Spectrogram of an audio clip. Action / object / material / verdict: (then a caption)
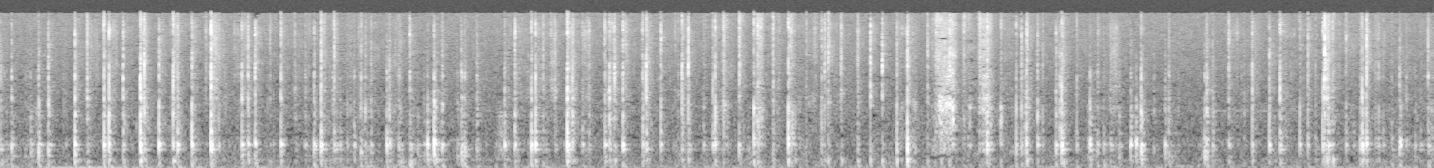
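tap / partly filled plastic water bottle / plastic / none. Long fingernails tap rapidly and continuously on the ribbed side of a clear PET Bezoya water bottle, held upright and partly full of water. Each tap is a short, crisp plastic click with a bright edge and almost no ring. A faint hollow tone sits beneath the dense patter.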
